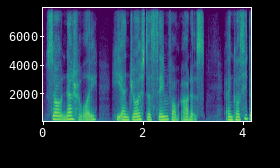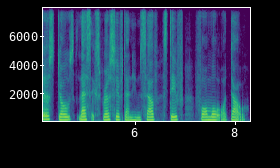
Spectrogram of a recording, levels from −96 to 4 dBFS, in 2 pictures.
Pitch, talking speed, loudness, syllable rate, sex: 205 Hz, 135 wpm, -19 LUFS, 4.5 syllables/s, female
